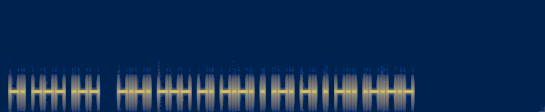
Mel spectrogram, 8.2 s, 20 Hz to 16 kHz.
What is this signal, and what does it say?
Morse code, heard as a keyed tone, about 27 wpm, 700 Hz. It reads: NOW CONCERNED.
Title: Sentences from Top 1000 Words - Review Part 6 - 28wpm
